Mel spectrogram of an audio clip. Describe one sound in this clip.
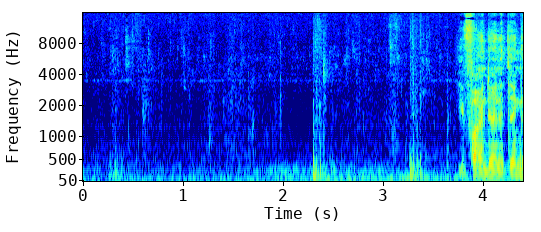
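Boots step on a hard floor.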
